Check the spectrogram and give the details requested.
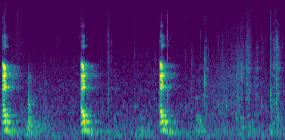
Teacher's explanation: it's the tip of the tongue with the roots of the teeth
